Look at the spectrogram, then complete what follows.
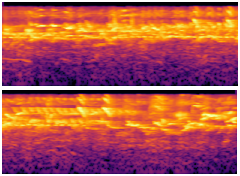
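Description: White-rumped shamas and other contest birds singing at once: a dense chorus of overlapping whistles, chirps and trills, with one long even trill held through the first half.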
